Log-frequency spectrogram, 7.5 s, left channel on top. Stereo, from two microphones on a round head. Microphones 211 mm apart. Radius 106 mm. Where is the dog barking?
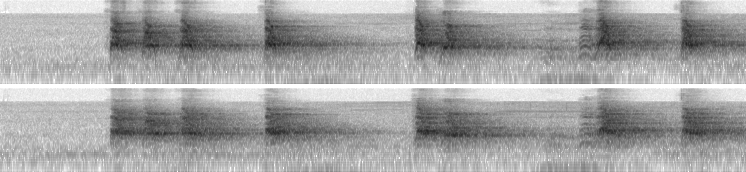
50° left (ahead or behind), 0.7 m.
